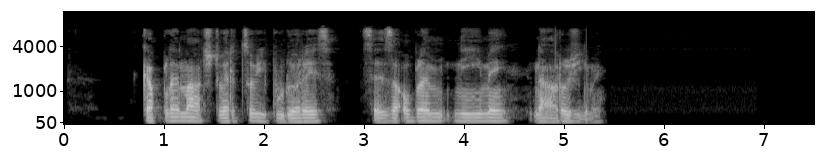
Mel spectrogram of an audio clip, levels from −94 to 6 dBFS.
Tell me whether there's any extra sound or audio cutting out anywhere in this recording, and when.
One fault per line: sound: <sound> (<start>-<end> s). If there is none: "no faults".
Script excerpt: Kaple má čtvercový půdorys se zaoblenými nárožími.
no faults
